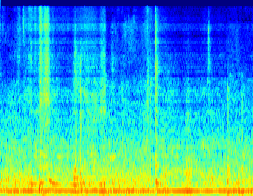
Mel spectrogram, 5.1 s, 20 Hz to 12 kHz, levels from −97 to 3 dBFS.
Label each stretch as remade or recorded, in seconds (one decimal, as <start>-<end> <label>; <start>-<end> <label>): 0.0-0.5 recorded; 0.5-2.1 remade; 2.1-3.0 recorded; 3.0-4.5 remade; 4.5-5.1 recorded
